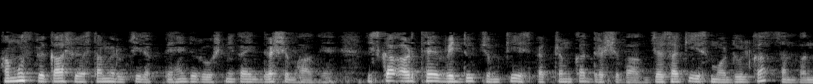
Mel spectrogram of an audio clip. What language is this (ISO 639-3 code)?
hin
